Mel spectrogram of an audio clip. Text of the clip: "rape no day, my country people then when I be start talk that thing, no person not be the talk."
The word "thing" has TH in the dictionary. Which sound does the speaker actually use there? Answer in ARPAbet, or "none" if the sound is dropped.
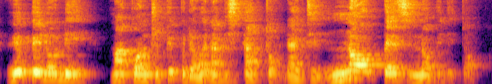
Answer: T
